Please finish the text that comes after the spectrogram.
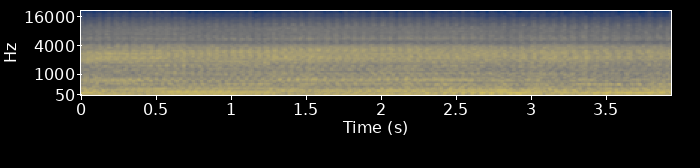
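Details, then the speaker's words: LS V8-swapped BMW E46 with unequal-length CTS exhaust manifolds, one flipped and merging into the other: lumpy, slightly irregular exhaust beat over a healthy-sounding engine; bumpy note attributed to the header setup. "we gotta remember though the exhaust is weird so it's gonna cause a weird tone two CTS manifolds right one flip to the front and then merges into the other one so it has a really weird unequal length setup so the exhaust shifts out a little bit bumpy"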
